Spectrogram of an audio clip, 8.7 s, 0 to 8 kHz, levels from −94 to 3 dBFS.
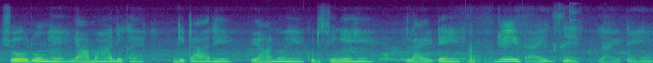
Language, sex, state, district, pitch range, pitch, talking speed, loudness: Hindi, female, Maharashtra, Nagpur, 170-220 Hz, 210 Hz, 125 wpm, -22 LUFS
